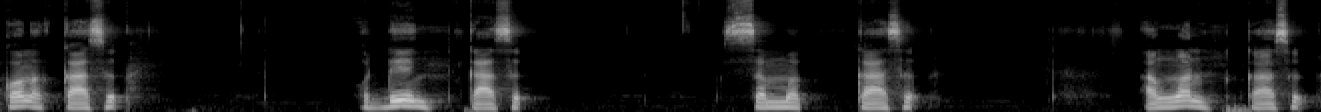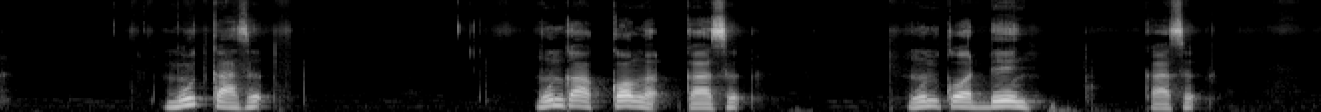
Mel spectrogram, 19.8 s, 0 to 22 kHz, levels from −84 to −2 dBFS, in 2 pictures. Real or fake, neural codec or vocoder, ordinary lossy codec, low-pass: real; none; none; none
